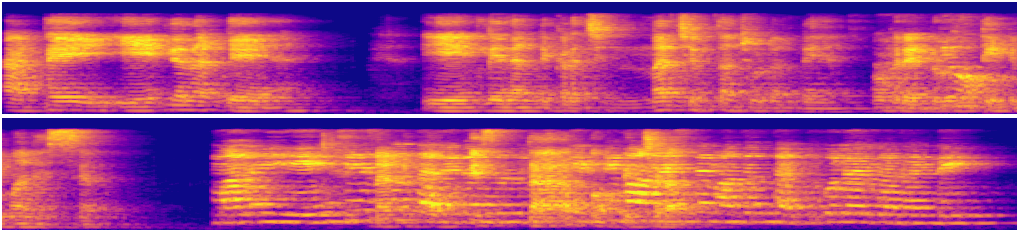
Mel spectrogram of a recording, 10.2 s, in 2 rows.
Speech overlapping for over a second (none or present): present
